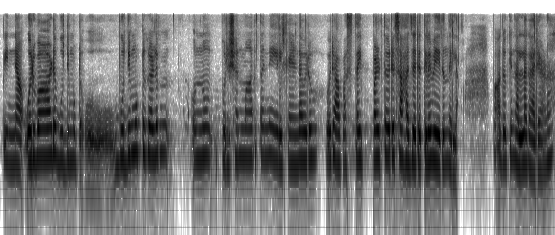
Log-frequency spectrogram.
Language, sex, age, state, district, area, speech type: Malayalam, female, 30-45, Kerala, Kasaragod, rural, spontaneous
